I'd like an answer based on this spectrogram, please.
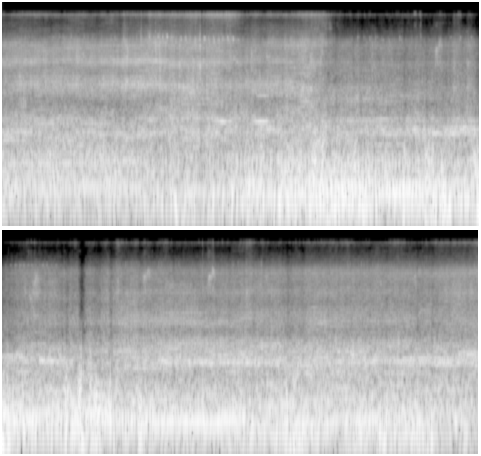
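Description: Motorcycle engine running as the bike rides past, loudest around the middle.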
